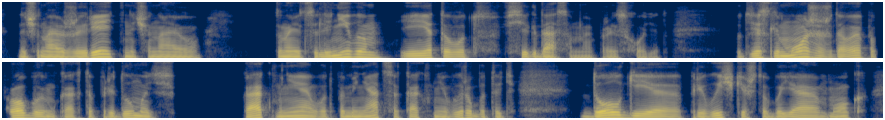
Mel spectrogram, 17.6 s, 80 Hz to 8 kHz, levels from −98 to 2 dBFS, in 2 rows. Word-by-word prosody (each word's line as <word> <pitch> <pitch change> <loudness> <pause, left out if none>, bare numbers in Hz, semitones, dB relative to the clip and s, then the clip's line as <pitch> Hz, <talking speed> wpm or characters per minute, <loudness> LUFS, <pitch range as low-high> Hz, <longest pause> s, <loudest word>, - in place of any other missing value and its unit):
начинаю 85 0 +1
жиреть, 130 - +3
начинаю 85 +1 -3 0.7
становиться 90 0 0
ленивым, 125 +4 +2
и 105 +1 +2
это 120 -3 +1
вот 100 -1 -5
всегда 85 -5 -2
со 75 - -11
мной 70 0 -9
происходит. 75 +2 -11 0.7
Вот 80 +3 -12
если 110 0 +1
можешь, 115 - +3
давай 100 +7 +1
попробуем 105 -3 +1
как-то 95 -1 -5
придумать, 90 +3 -2 0.7
как - - +3
мне 105 +3 +1
вот 90 -1 -6
поменяться, 90 +3 -1
как 95 +2 -5
мне 90 -2 -3
выработать 95 -4 -4 0.6
долгие 105 -2 +4
привычки, 95 +7 -2
чтобы 85 -1 -4
я 105 +2 +1
мог 95 +3 -5
95 Hz, 105 wpm, -23 LUFS, 85-110 Hz, 0.7 s, долгие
